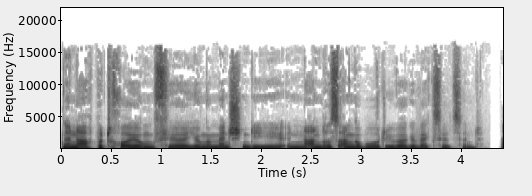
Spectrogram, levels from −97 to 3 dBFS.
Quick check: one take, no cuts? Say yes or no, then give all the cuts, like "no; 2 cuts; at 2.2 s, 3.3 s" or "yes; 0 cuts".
yes; 0 cuts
